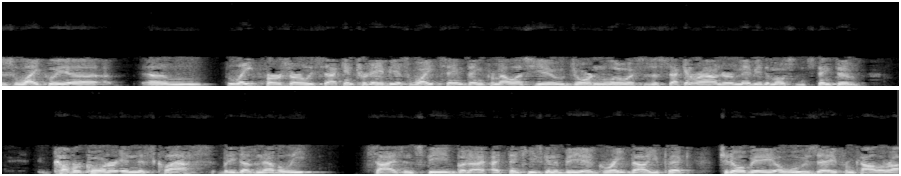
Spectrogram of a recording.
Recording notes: NFL Draft Conference Call.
